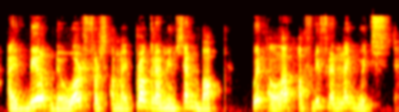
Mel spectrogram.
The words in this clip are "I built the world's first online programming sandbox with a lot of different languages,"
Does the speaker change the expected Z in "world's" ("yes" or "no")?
yes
